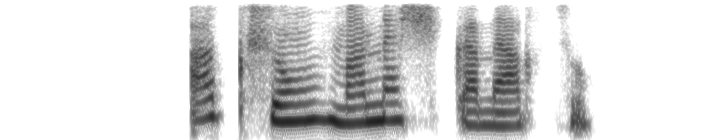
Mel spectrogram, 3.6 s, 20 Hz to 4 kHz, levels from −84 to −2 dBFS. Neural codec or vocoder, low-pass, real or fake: codec, 16 kHz, 1.1 kbps, Voila-Tokenizer; 3.6 kHz; fake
